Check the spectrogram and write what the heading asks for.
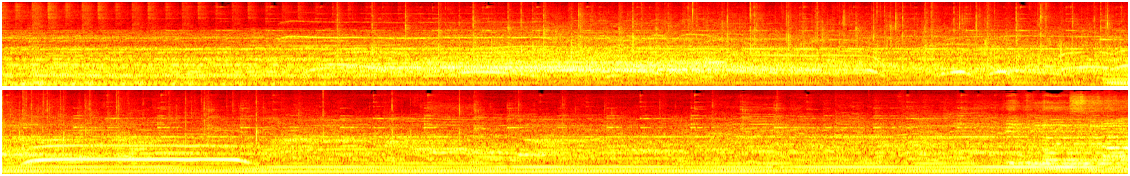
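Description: Live electronic music played through a club PA, with held synthesizer chords and the crowd cheering and whooping over it. About halfway through, a sustained low bass chord comes in under the synths.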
